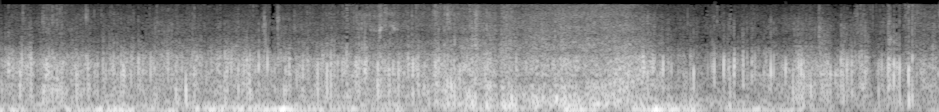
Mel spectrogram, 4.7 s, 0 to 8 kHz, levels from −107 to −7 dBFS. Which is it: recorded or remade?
recorded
